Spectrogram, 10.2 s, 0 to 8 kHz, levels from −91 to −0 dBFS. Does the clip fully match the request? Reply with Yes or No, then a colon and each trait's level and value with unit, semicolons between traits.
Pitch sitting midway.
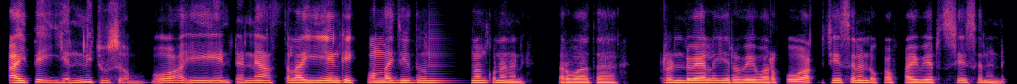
Yes: medium, 155 Hz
